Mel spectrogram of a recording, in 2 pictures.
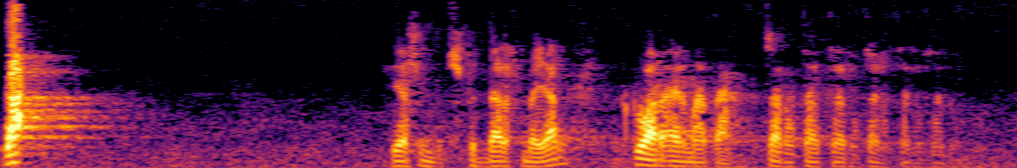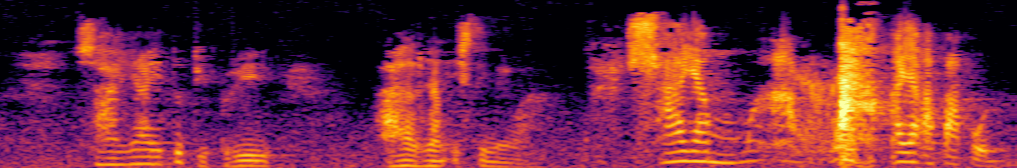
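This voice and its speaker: A man's voice: on the low side, very animated, slow pace, pauses often, muffled recording. A male evangelist, preaching a sermon and telling a story, often asking the congregation questions. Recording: reverberant hall with faint background noise.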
